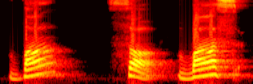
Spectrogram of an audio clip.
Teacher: चंद्रबिंदु जहां पे भी रहेगा, जिस अक्षर पे रहेगा उस अक्षर के साथ जो है ना नाक और मुंह की मदद से और लघुता उच्चारण होगा।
